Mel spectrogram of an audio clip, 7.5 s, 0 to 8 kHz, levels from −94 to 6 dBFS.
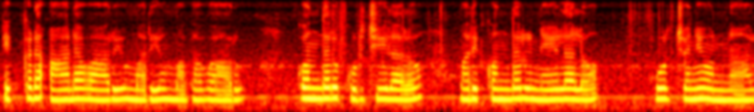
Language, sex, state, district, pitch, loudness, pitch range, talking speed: Telugu, female, Telangana, Hyderabad, 245 Hz, -17 LUFS, 235-250 Hz, 85 wpm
